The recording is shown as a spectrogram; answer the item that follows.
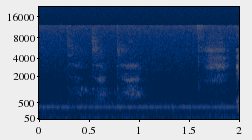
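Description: Near silence: room tone with a faint steady hum, and a few very faint soft sounds about half a second in and again near the end.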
